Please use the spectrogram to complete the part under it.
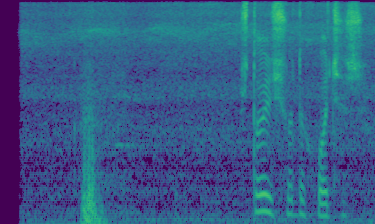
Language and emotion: Russian, neutral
